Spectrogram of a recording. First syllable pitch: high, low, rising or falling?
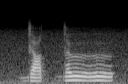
low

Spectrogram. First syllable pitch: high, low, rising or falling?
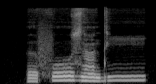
low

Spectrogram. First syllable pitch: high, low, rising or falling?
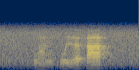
low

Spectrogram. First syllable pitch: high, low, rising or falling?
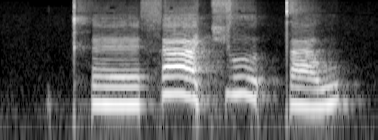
low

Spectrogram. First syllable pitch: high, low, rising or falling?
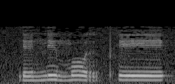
low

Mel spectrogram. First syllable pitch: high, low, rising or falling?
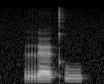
low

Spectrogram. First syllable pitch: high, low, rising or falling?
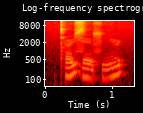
rising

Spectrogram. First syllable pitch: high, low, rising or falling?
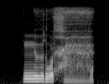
high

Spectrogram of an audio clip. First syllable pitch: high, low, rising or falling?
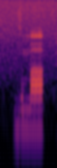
high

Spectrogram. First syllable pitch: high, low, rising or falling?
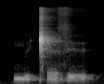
low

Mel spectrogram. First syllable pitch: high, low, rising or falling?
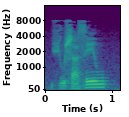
low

